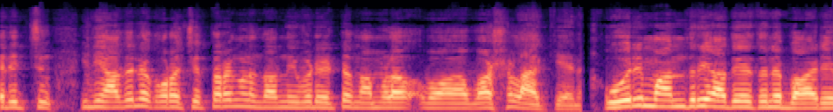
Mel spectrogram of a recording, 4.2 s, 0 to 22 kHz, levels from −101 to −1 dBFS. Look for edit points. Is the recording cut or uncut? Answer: cut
